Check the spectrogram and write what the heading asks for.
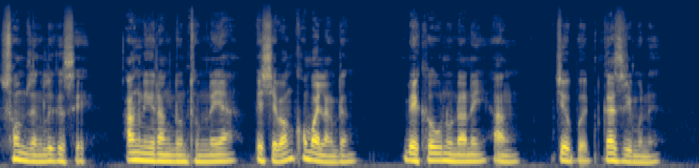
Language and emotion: Bodo, sad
